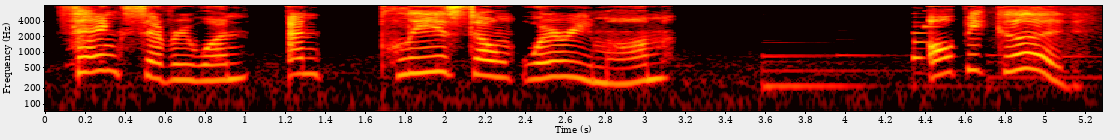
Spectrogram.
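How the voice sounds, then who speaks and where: A woman voicing a sickly, well-mannered young girl in a game cutscene, speaking softly. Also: extremely high pitch, lively intonation, slow, heavily acted. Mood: sweet. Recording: game audio with background music.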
